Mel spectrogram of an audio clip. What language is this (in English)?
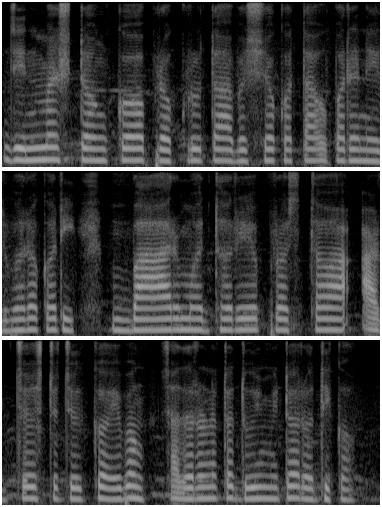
Odia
